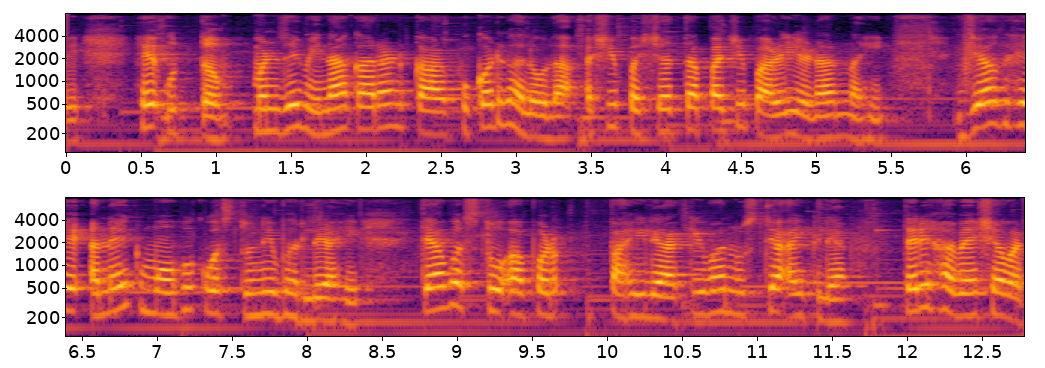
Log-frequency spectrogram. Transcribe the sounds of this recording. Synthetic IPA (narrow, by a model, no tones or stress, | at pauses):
e | heʔut̪ːəm̤ːəɳd͡zeʋinakaɾəɳkaɭkʰukəʈɡʱaləʋlaʔəɕiːpəɕad̪̚t̪apat͡ɕiːpaɭijeɽ̃aɾnaɦi | d͡ʑəɡɦeʔənekmoɦəkʋəst̪uniːbʱəɾliaɦe | t̪jaʋəst̪uapəɳpaɦiljakĩw̃ʋanust̪jaʔəjkljat̪əɾiɦəʋeaɕaʋa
